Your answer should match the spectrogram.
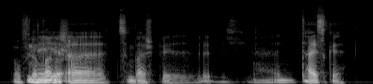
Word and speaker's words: Daisuke: Daisuke. Ja. Das wird immer sehr kurz ausgesprochen.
